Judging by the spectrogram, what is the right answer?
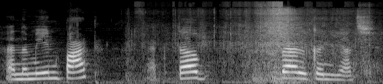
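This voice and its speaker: A woman's voice: high voice, fairly even intonation, slow pace, a bit bright, a little hiss or hum. A woman gives a hotel tour in casual vlog narration. She gushes with praise and fills her talk with "মানে". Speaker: travel vlogger. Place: hotel room and grounds.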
